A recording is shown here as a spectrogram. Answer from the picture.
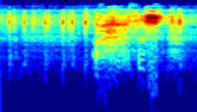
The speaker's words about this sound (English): And the typing sound is coming from the laptop speakers, which...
